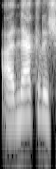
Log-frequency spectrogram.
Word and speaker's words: Natchitoches: convention and Visitor Bureau for sponsoring Today's Show nakadish is the oldest city in the state of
